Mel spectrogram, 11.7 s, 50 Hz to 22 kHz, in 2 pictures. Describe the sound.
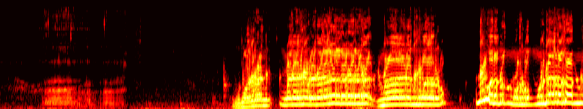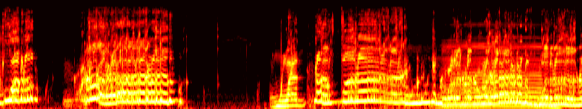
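A person gargles water while voicing the tune of an 80s song by a female singer, a bubbling, throaty warble in several long sustained phrases broken by short pauses, loud and close.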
